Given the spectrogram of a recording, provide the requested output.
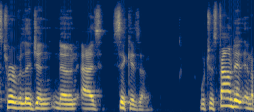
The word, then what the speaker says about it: Sikhism: and by the way i'm saying sikh and sikhism on purpose that is the way that it's actually pronounced in punjabi and the way lots of six prefer it to be pronounced there are 25 million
